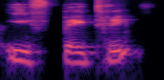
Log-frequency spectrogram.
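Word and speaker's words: Yves Petry: Bij ons is eh, de Vlaamse schrijver Yves Petrie. Eh, als ik die klemtoon goed leg. Ehm, heel juist.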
